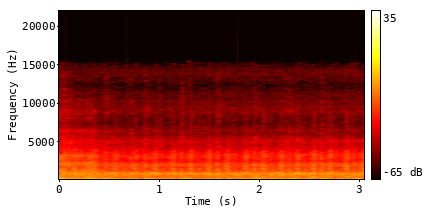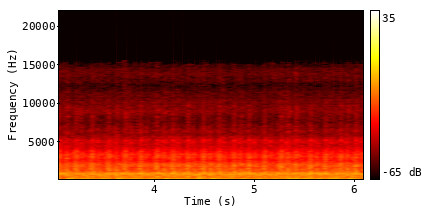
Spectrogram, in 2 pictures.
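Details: 1963 Volkswagen Karmann Ghia air-cooled flat-four, first start in over 10 years after parts replaced: even, steady idle with a smooth low chug, no misses or knocks; normal idle.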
